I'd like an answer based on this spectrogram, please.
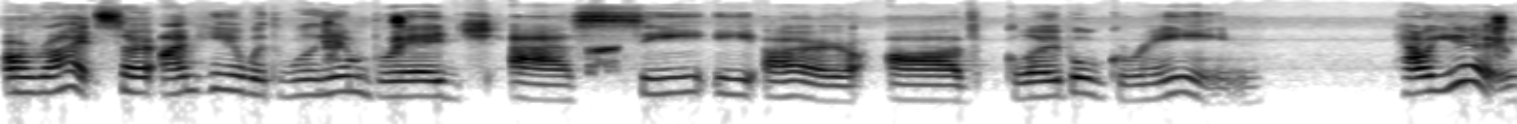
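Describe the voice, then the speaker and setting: In an Australian accent, a woman with a fairly high pitch speaks at a very slow pace. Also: lively intonation. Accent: thick Australian. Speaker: interviewer. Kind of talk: interview.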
